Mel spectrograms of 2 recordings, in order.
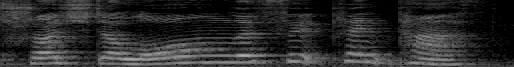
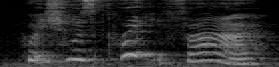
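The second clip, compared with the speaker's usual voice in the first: ordinary delivery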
